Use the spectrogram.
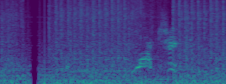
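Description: Gunfire in the Starfield video game: a dense, continuous stretch of rapid shots fills the clip, broken by one brief gap near the start, with game voices and effects layered over it.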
